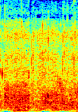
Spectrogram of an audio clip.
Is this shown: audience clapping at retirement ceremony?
yes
